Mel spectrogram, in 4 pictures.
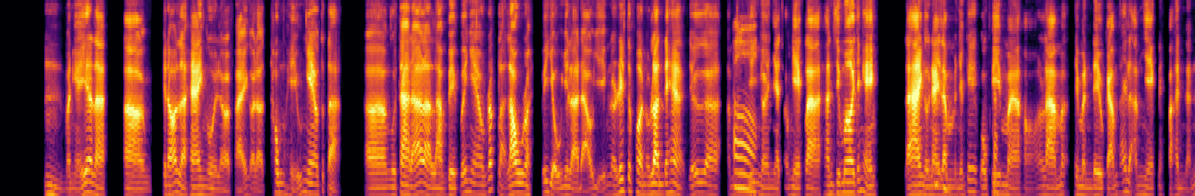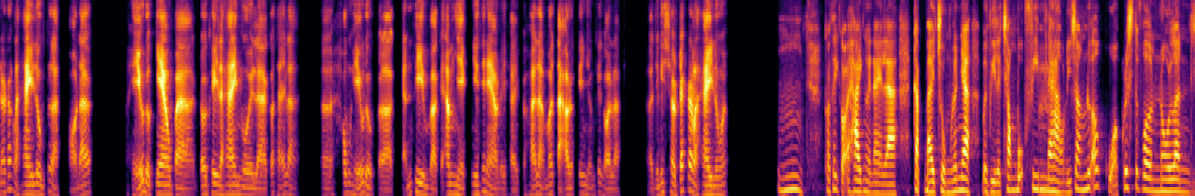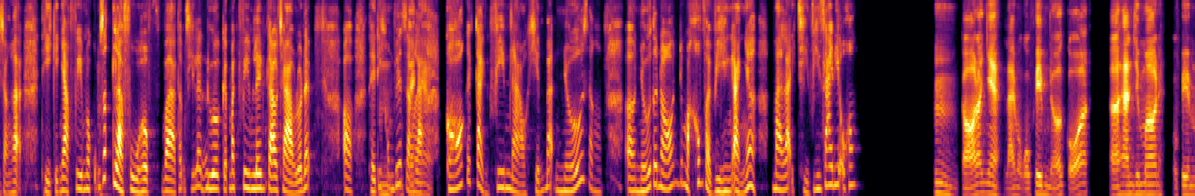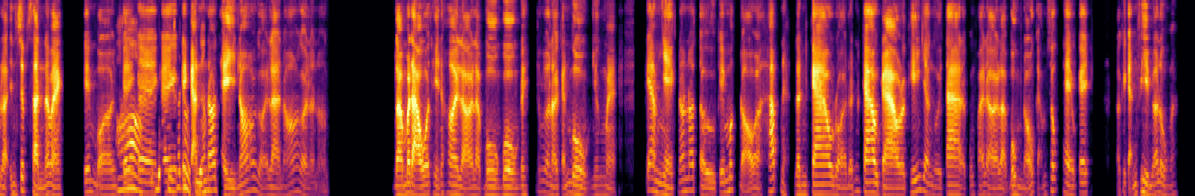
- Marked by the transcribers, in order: tapping; in English: "soundtrack"
- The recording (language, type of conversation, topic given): Vietnamese, podcast, Âm nhạc thay đổi cảm xúc của một bộ phim như thế nào, theo bạn?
